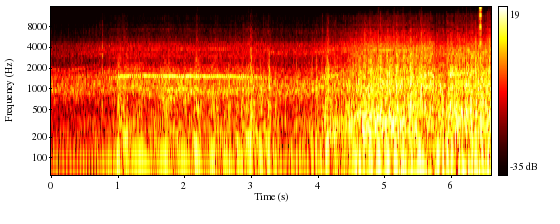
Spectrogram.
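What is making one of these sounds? A vehicle engine starts, idles and then revs as it pulls away.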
